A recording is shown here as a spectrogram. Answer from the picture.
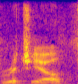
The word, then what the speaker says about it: Rizzio: Then she had an affair with her Italian counselor, David Riccio, or Rizzio, but pronounced Riccio.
